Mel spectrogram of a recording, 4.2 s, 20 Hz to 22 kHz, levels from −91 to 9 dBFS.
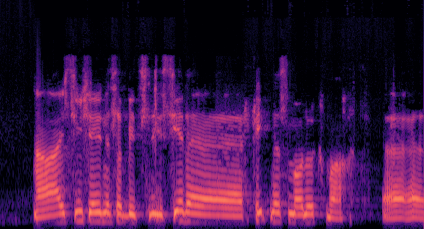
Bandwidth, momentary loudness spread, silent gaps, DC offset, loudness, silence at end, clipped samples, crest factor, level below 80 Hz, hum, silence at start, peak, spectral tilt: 8.4 kHz; 7 LU; none; under 0.1%; -23 LUFS; 0 s; under 0.1%; 16 dB; -82 dBFS; none; 0.35 s; -6 dBFS; -4 dB/octave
